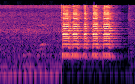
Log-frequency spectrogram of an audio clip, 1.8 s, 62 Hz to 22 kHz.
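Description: An aftermarket PIAA horn on a Honda ADV 160 motorcycle blares in one long loud, close honk with slight pulsing, cutting in over a steady engine idle.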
